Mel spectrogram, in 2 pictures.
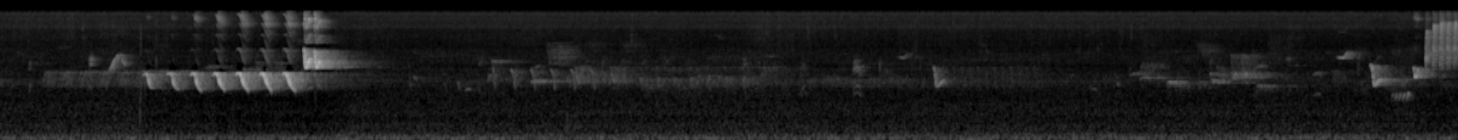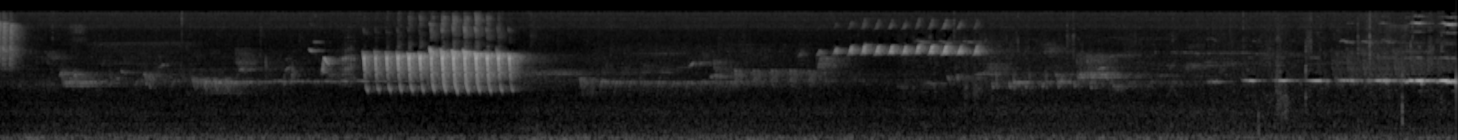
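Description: Songbirds singing and calling, with a loud rapid trilled song phrase about two seconds in, another burst of song later on and scattered short chirps in between, over a faint low rumble of outdoor background.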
